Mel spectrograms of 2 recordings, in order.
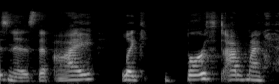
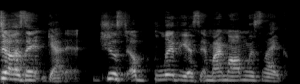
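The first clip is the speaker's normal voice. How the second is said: ordinary talk, nothing marked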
